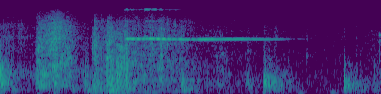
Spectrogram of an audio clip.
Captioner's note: bell ringing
